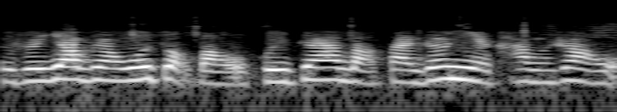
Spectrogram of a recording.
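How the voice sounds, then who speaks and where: Using a normal speaking voice, a woman talks fairly quickly with a fairly high pitch and fairly even intonation. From Harbin, northeast China. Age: 20s. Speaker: caller. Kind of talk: phone-in advice call. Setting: phone call. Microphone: too quiet, far from phone.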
